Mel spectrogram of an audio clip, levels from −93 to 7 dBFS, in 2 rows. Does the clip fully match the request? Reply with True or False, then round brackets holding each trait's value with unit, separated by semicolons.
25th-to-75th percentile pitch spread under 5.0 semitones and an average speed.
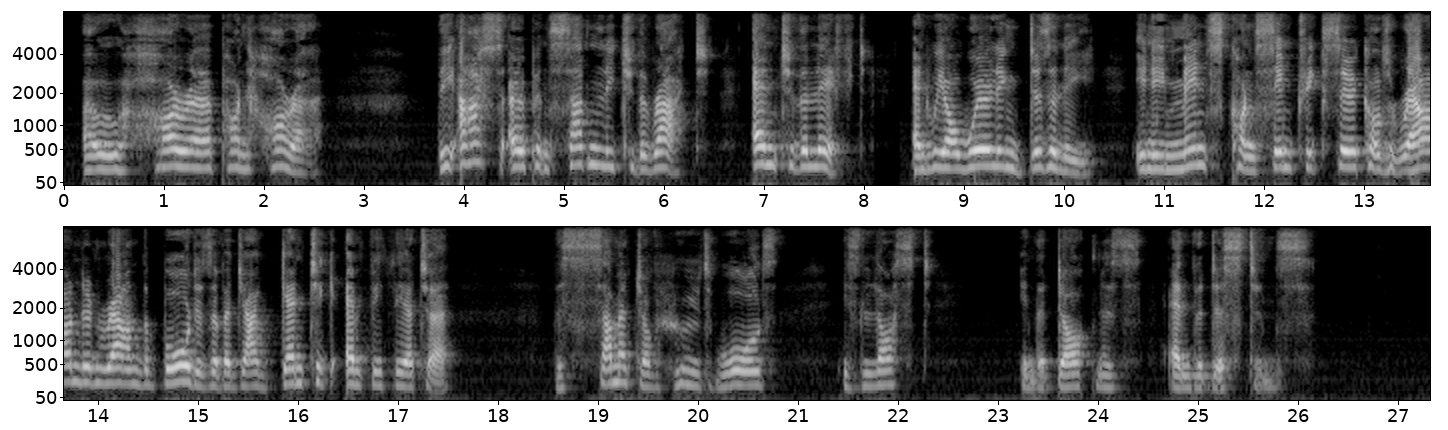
False (4.0 semitones; 100 wpm)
